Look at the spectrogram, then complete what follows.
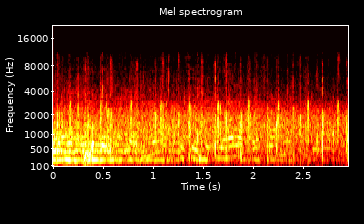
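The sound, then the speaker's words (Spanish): An audience claps steadily for a few seconds, a dense patter of many hands at a moderate level, while a voice speaks over the applause. “Venga el aplauso.”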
